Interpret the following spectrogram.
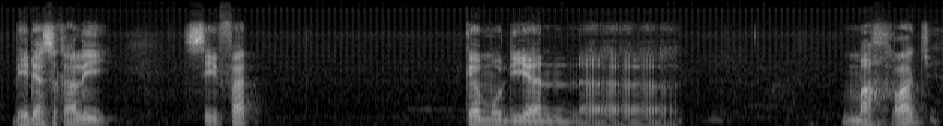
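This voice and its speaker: Male recitation teacher, unhurried explanatory delivery, fairly low voice, keeps checking in with "ya". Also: creaky. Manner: repeats "ya" often, drawls verses slowly. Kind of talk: explanatory religious lesson.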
